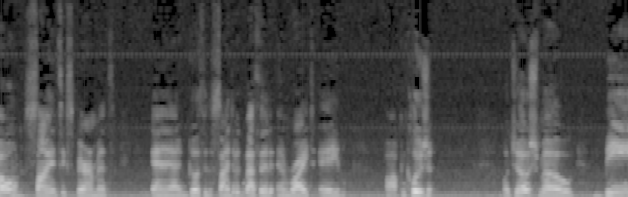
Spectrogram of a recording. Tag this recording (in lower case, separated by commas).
speech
